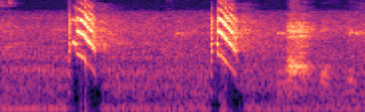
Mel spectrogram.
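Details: Parrot, a male and female pair, giving two loud, harsh descending squawks about a second apart, followed by a softer, lower burst.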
